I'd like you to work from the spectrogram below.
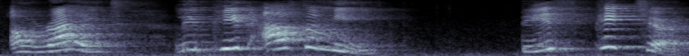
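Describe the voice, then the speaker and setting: High, lively Thai woman teacher, hoarse. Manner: slow, sing-song prompting with repeated questions. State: hoarse, losing her voice. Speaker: kindergarten English teacher. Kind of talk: online children's lesson. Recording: echoey room.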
